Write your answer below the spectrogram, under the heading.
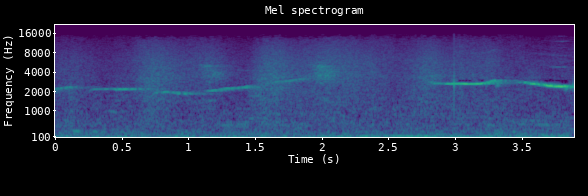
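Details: White-rumped shama singing one long, thin whistle that slowly rises across several seconds, then a louder pure high note and a falling whistle at the end, with soft background hum.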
